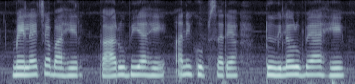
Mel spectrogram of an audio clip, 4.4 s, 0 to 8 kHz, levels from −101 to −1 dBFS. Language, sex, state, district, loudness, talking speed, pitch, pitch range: Marathi, female, Maharashtra, Chandrapur, -25 LUFS, 160 wpm, 230 Hz, 220-235 Hz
